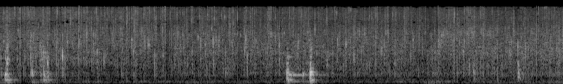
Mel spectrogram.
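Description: Chicken feet frying in hot oil in a wok with browned garlic and onion: a steady sizzling hiss, with a few short knocks, the loudest about three seconds in.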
